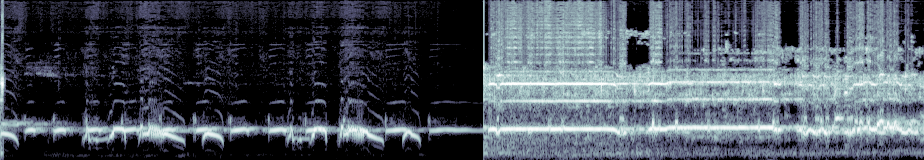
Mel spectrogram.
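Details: Spotted dove cooing, praised as melodious: low soft coos repeated rapidly and unevenly for about six seconds, then a long steady hum with music-like tones takes over and masks the bird.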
